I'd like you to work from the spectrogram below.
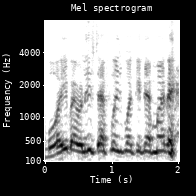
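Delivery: imitating a friend's Charleston accent. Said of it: "And that Charleston accent".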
